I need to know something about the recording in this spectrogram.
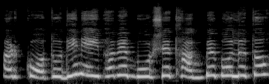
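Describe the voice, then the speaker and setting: A woman voicing a supportive, practical village wife encouraging her husband, in an animated moral tale. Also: very high voice, unhurried.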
